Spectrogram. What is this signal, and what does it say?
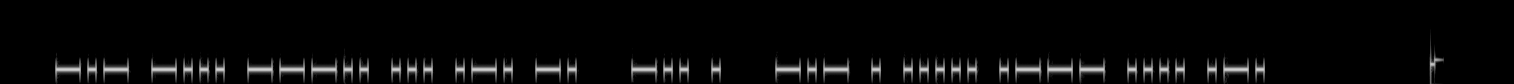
Morse code, heard as a keyed tone, about 15 wpm, 700 Hz. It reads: KB8SRN DE KE5JHR
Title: USA Callsign DE Callsign - 6 Characters - 15wpm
